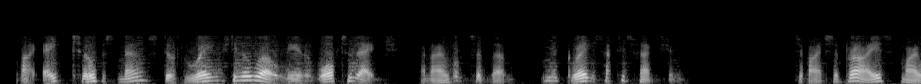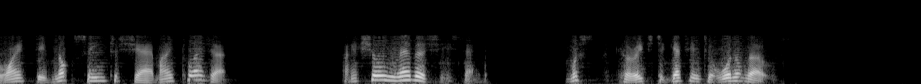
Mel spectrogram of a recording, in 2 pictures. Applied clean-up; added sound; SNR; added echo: neural separator model SepFormer WHAMR!.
